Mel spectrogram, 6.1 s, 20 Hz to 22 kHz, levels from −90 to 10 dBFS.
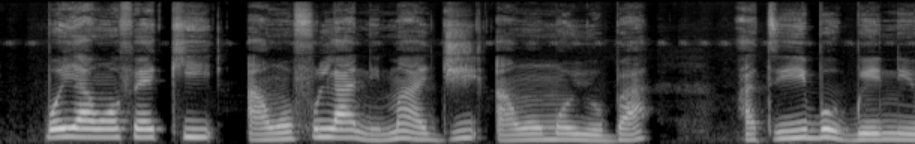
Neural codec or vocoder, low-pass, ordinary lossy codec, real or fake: none; none; none; real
